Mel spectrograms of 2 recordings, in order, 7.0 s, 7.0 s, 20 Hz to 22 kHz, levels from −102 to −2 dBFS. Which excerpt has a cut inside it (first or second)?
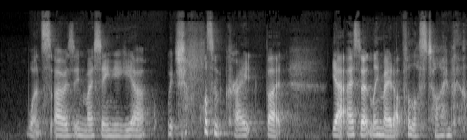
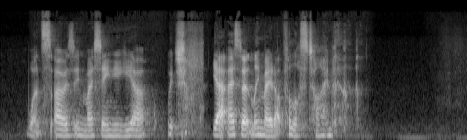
second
